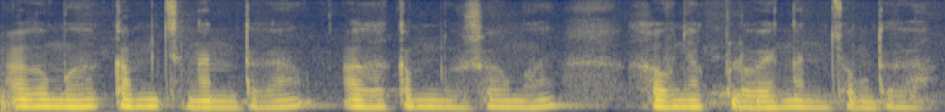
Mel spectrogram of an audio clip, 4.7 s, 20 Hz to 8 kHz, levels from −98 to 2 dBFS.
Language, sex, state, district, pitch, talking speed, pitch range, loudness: Wancho, male, Arunachal Pradesh, Longding, 125 Hz, 205 wpm, 115-130 Hz, -16 LUFS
